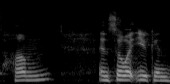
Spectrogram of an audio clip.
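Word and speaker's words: ham: Now, the seed sound for the throat chakra is spelled H-A-M, but it's pronounced hum because of the difference of vowels between our language and Sanskrit. So it goes hum.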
